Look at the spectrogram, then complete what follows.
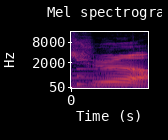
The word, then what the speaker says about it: Churl: Name's Churl. I keep the stables here. Churl, doesn't that rhyme with girl?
